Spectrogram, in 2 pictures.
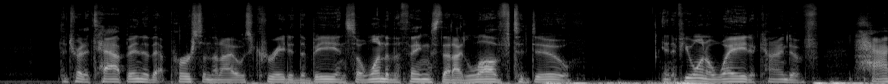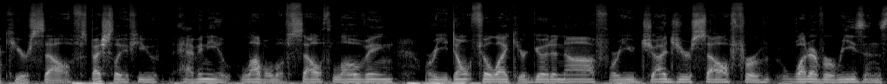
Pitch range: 105-120 Hz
